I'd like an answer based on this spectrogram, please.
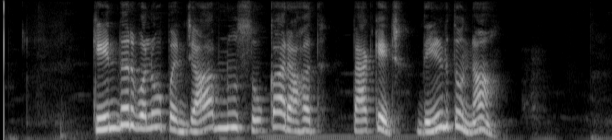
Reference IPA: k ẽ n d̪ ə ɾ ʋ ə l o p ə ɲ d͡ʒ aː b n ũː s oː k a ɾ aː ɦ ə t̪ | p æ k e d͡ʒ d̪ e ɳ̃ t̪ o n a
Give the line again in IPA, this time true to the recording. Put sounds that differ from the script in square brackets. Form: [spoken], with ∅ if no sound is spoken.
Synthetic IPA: k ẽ n d̪ ə ɾ ʋ ə l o p ə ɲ d͡ʒ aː b n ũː s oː k a ɾ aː ɦ ə t̪ | p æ k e d͡ʒ d̪ e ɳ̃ t̪ o n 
